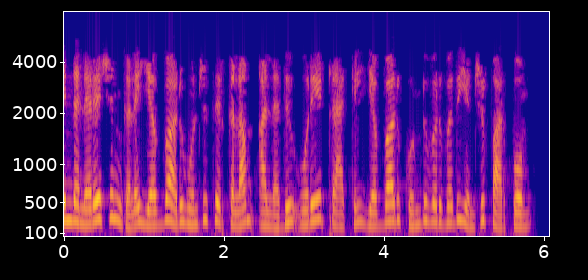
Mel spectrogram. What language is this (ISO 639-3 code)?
tam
